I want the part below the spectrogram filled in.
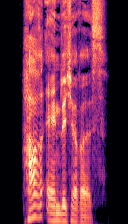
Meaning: strong/mixed nominative/accusative neuter singular comparative degree of haarähnlich
- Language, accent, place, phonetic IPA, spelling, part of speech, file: German, Germany, Berlin, [ˈhaːɐ̯ˌʔɛːnlɪçəʁəs], haarähnlicheres, adjective, De-haarähnlicheres.ogg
